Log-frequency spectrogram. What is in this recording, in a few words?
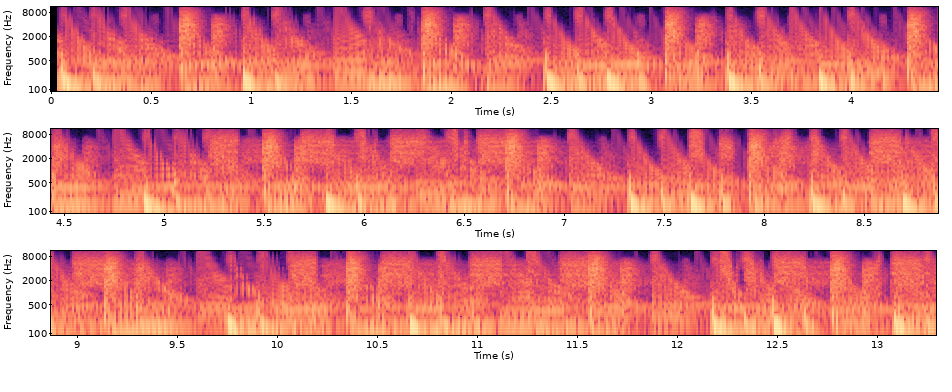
bounging skratch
